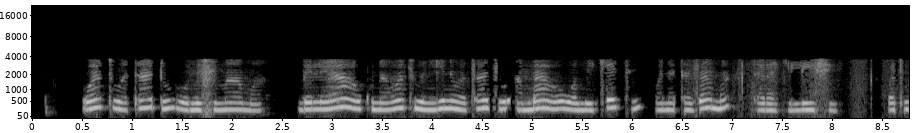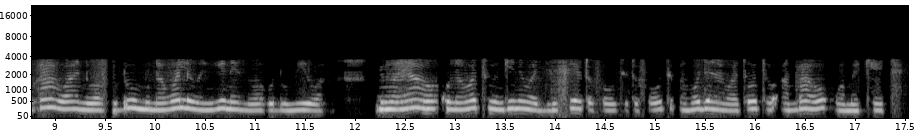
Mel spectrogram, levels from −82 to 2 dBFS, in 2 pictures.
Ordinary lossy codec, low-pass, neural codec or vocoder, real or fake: AAC, 16 kbps; 3.6 kHz; none; real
